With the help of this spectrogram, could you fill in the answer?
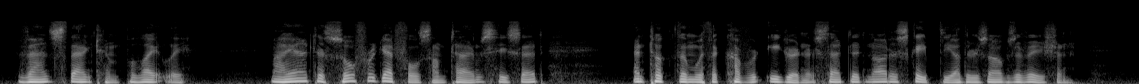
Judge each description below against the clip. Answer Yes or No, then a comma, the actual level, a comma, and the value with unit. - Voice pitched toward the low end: Yes, low, 110 Hz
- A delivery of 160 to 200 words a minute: No, slow, 135 wpm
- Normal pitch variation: Yes, average, 3.1 semitones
